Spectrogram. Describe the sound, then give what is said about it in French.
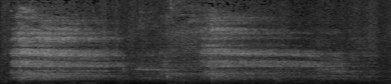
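Breathy exhalations like warming one's hands, made to demonstrate how to pronounce an Arabic letter: two long, airy hisses, the first louder and the second softer and drawn out, with no voiced sound. “Ça réchauffe les mains, ça réchauffe les mains. Et puis là, on souffle bien en faisant...”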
